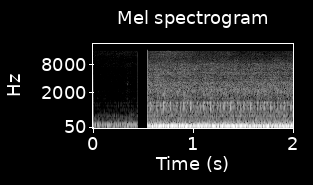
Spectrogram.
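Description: Quiet cab room tone, then about half a second in a sudden start of a truck's engine and road noise heard inside the cab while driving: a steady low rumble with a strong hum.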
